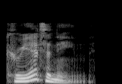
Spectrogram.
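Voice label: "creatinine", English, British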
